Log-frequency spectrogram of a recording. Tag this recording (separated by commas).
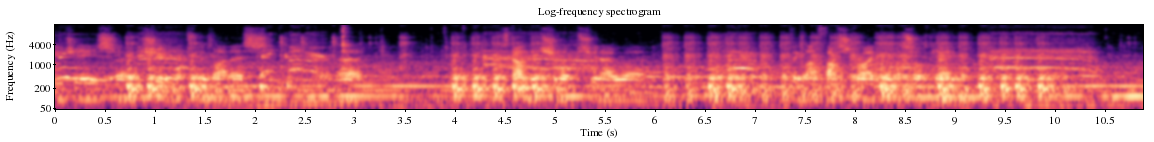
Speech, Music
